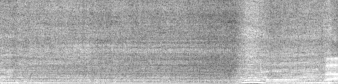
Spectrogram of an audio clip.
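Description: A motorcycle engine pulling hard through the gears, its steady drone sagging slightly in pitch before a quick shift and a rising rev. The note stays loud and close throughout, with no talking.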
